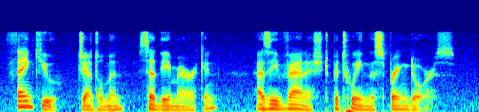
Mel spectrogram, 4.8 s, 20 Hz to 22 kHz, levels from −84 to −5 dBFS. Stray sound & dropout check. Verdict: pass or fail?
pass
